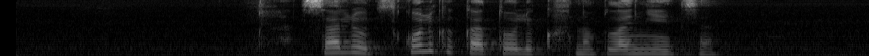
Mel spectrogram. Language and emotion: Russian, neutral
